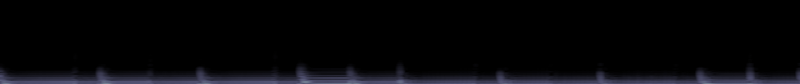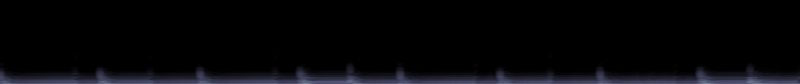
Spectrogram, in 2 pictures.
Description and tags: a minor bassline melody
urban bass preset from ableton bass rack plays a minor melody.
it is compatible with sound- a minor keys,string and pad which i also uploaded here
